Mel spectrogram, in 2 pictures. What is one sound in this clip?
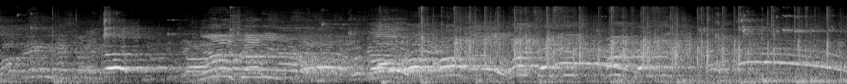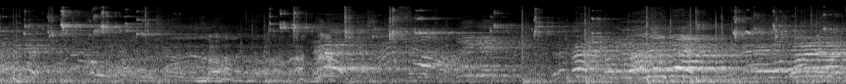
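Spectators chatter and call out in an echoing gym.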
